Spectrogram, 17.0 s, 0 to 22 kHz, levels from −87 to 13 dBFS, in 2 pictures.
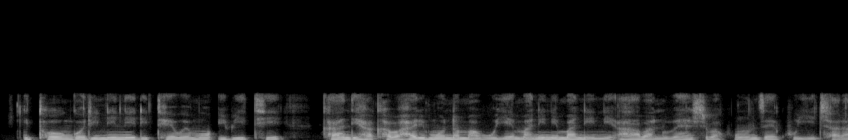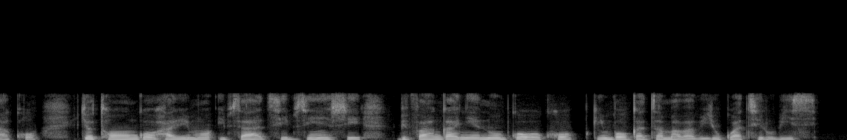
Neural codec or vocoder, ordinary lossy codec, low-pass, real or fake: none; AAC, 64 kbps; 7.2 kHz; real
